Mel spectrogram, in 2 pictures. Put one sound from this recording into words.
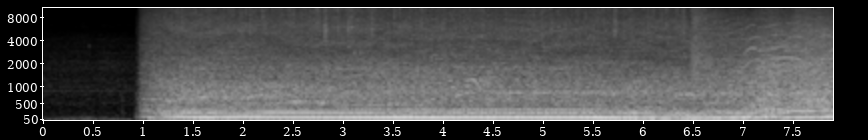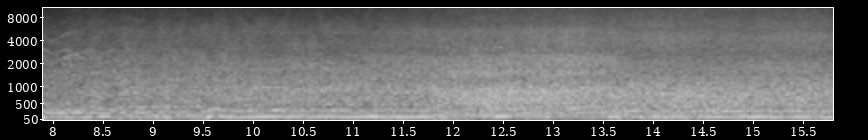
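A race car engine roars loudly at high revs.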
